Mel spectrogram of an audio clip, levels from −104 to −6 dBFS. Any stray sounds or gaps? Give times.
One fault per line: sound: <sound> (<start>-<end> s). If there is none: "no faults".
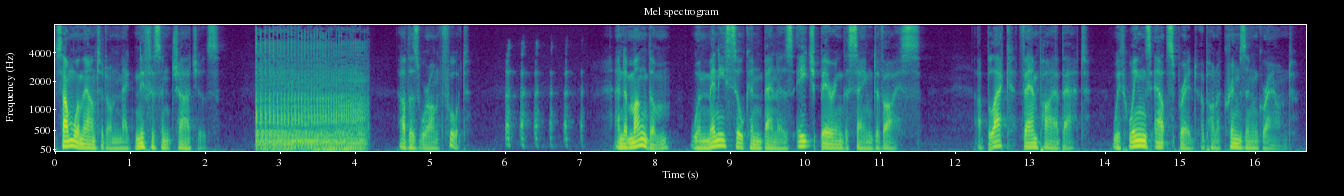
sound: squeak (2.7-4.2 s)
sound: laugh (6.0-7.1 s)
